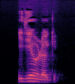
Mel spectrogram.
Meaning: ideologue, ideologist
- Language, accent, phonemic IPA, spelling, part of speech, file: French, France, /i.de.ɔ.lɔɡ/, idéologue, noun, LL-Q150 (fra)-idéologue.wav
